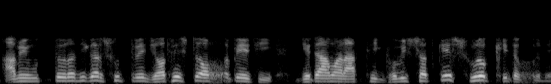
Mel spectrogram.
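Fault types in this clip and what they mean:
G.729 codec: The speech sounds slightly rough and synthetic throughout, and the damage is plainly audible. The audio is confined to a narrow telephone band of roughly 150 Hz to 3.4 kHz, with nothing above it. The sound is not stored as a waveform. It is rebuilt from a vocal tract filter, a pitch predictor and a handful of pulses per short frame, which fits an 8 kbit/s G.729A encoder.
VoIP packet loss concealed by the speech codec: From 2.09 to 2.29 s, between "আমি উত্তরাধিকার সূত্রে যথেষ্ট" and "পেয়েছি যেটা আমার আর্থিক", the speech smears into a buzzy tone or coloured noise that fades, and it does so again from 5.21 to 5.36 s. Packets went missing, about 150 ms and then 110 ms of audio. The decoder filled each gap by repeating its last pitch and filter while lowering the gain. Because each frame builds on the one before, the sound stays weak for a short while after the packets return.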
